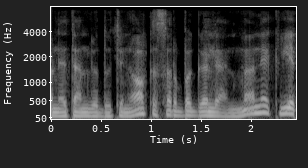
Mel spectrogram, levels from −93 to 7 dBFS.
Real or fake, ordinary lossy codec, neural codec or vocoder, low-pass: real; AAC, 32 kbps; none; 7.2 kHz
